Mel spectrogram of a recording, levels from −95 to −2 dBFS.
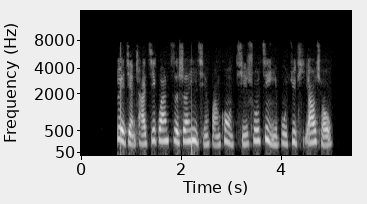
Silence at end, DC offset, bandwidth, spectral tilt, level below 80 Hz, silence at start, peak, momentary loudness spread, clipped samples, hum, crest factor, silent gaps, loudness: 0.4 s; under 0.1%; 7.8 kHz; -6.5 dB/octave; -62 dBFS; 0.7 s; -8 dBFS; 10 LU; under 0.1%; none; 18 dB; none; -26 LUFS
